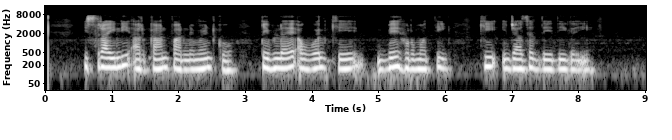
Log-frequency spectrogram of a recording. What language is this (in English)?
Urdu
